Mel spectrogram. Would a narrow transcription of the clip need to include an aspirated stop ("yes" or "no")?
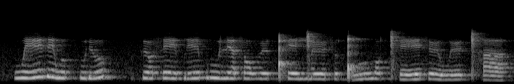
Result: yes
